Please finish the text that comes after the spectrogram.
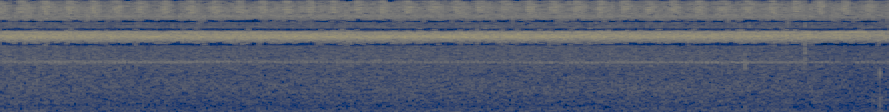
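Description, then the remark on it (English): A steady chorus of night insects, likely crickets, including the call known as the old snore whistle, trills continuously in high-pitched, shimmering bands with no pauses and no voices, holding an even, fairly soft level throughout. “You know, old snore whistle's still going pretty strong. I don't know, you should be able to still hear that.”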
